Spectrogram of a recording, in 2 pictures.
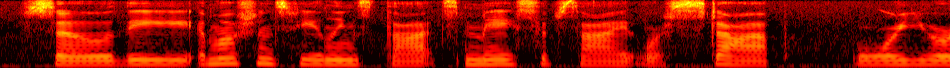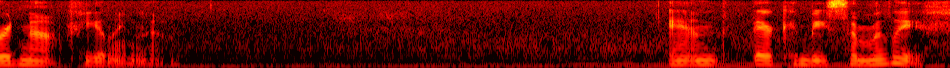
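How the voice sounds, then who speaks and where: A medium-pitched, slightly mellow voice comes through with a little hiss or hum. Outdoors at a campsite, a vlogger talks candidly to camera about lived experience, frank, earnest, and plainspoken, restarting sentences often.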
